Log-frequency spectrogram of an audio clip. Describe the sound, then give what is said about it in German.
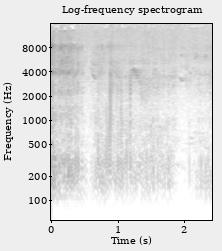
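A domestic cat purring into the microphone, a steady low rumbling drone with rhythmic pulses and a few soft breathy catches, continuing without pause and with no talking. “Vielleicht würde eine unserer Katzen, die Schnurrtier, in den Hörer.”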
